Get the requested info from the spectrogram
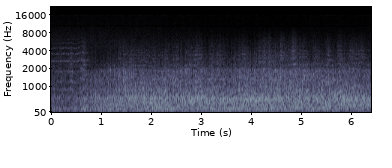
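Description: Helicopter engine and rotor noise on an old newsreel sound track. It swells about a second in and then holds steady.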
